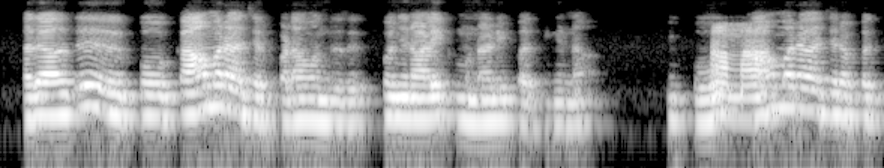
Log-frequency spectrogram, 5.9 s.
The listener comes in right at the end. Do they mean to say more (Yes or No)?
No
